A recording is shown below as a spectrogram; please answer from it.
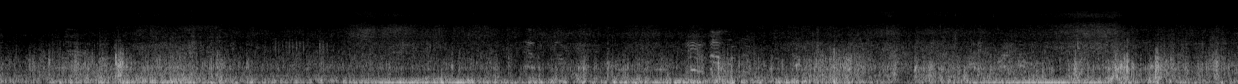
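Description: Wind gusting over the microphone on the deck of a wooden sailboat under way, with choppy sea washing along the hull; the low rumble swells in gusts a few seconds in and again near the end.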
